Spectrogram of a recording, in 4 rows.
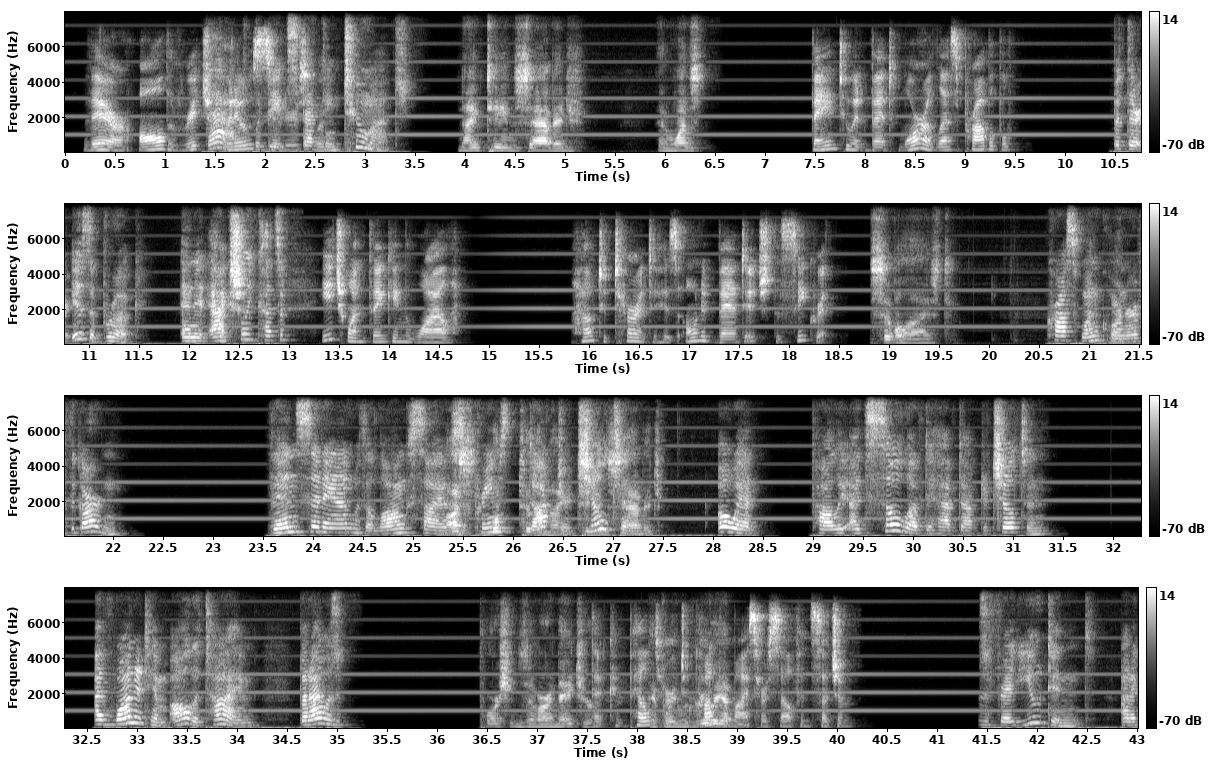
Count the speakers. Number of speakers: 3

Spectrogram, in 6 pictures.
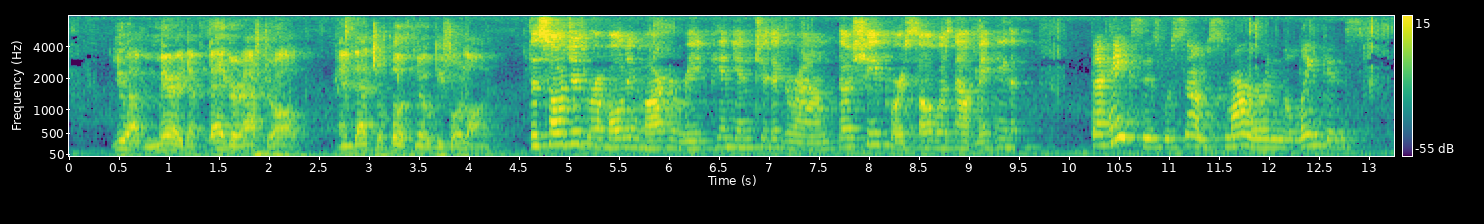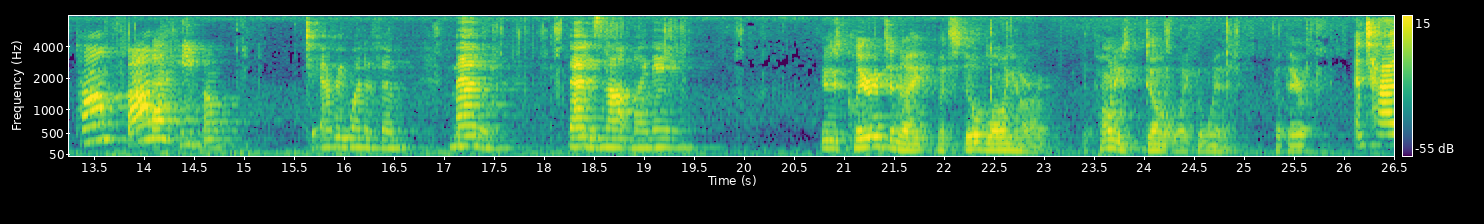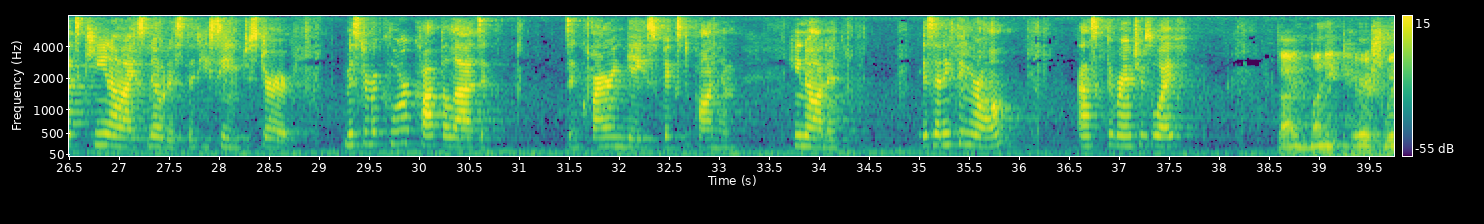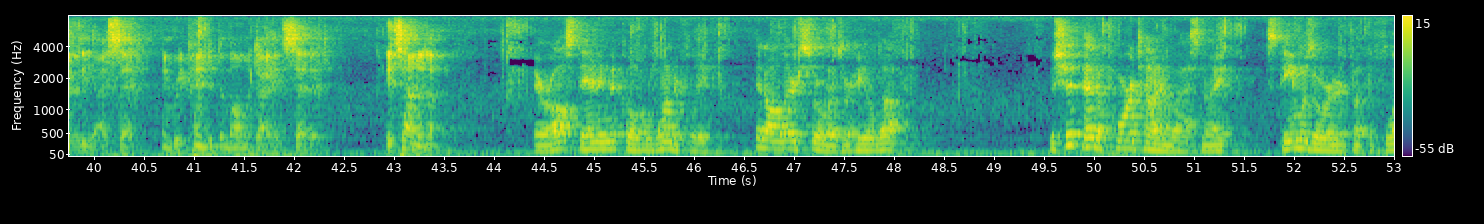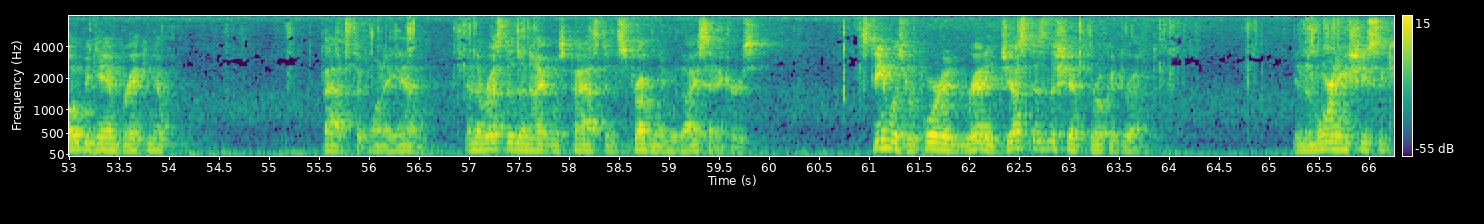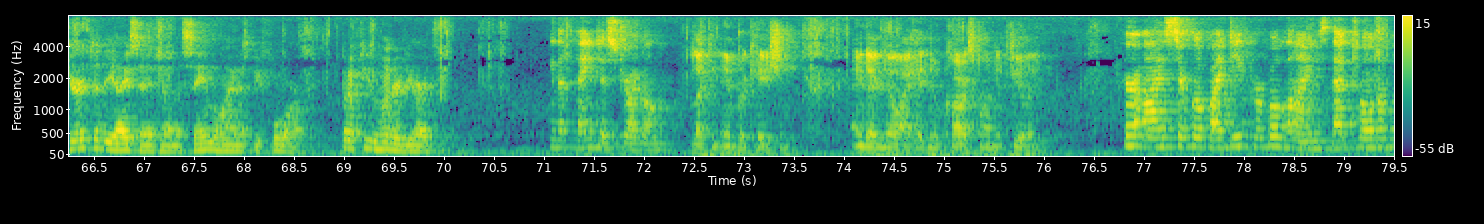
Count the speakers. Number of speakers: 6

